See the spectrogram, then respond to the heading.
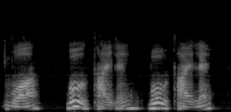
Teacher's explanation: this 不 we change as second tone 我不太累不太累 I'm not very tired.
